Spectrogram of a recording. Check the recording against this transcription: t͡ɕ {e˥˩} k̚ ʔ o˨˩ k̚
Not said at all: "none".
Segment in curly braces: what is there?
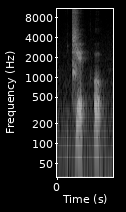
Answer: e˨˩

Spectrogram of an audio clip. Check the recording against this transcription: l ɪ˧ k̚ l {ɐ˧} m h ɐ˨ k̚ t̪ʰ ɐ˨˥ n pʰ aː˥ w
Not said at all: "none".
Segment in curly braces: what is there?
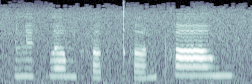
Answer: ɐ˧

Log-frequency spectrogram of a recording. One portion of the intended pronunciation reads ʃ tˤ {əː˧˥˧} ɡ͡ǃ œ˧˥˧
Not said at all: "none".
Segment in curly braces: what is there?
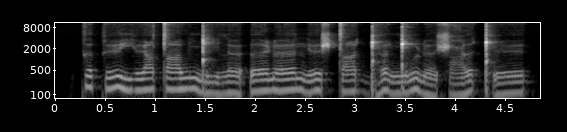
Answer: əː˦˥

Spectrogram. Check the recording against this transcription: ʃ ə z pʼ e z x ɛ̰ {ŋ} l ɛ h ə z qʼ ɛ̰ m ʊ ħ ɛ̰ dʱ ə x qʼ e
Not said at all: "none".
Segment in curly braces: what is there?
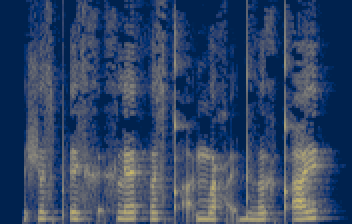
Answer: x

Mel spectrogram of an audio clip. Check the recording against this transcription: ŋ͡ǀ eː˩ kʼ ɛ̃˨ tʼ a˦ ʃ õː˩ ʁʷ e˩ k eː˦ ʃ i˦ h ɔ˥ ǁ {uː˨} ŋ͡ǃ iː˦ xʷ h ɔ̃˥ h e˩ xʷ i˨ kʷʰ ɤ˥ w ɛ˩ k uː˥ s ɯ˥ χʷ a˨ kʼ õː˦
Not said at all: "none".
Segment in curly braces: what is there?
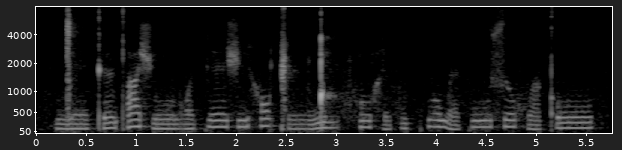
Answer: uː˨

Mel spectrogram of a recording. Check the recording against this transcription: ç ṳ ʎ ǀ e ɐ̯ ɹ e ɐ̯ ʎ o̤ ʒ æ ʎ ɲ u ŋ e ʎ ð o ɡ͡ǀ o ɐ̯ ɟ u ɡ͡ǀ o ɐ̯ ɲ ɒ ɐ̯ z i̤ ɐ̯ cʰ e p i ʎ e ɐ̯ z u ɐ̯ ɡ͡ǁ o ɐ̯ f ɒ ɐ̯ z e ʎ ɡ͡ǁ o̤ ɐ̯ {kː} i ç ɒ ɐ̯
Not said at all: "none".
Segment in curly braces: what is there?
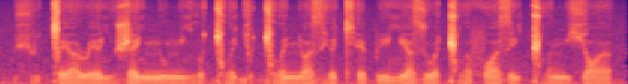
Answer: ŋ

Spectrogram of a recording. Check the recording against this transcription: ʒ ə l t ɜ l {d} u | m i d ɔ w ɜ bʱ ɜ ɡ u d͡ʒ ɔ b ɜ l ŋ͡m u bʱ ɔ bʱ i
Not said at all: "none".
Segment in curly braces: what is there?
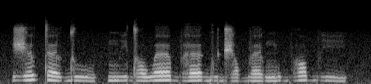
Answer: d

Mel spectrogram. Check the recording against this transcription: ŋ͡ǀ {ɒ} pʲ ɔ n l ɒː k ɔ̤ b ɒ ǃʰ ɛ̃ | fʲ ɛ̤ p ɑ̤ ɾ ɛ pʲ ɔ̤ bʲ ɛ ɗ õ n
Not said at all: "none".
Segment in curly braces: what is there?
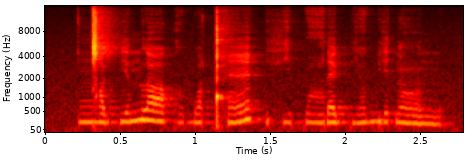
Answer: ɒ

